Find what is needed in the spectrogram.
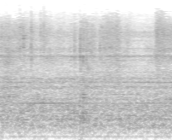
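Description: Steady hissing background noise with a faint, thin high whine running through it.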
